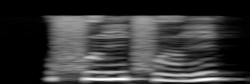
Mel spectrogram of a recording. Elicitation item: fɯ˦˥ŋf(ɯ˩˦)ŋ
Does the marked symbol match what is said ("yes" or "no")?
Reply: yes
